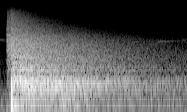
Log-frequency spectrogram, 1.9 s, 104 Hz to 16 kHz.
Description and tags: Distant gunfire 03
Distant gunfire. Not suitable for close-range shots, but could work as well as distant shots or even explosions.
blast, boom, bullet, crack, distant, fire, gun, gunfire, pow, shoot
